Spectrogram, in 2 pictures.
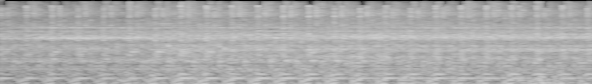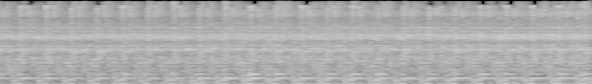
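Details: Rebuilt Thai RT single engine with cam, run at low rpm to test pull: even, strong thumping about four beats a second, steady rhythm; runs smoothly and healthy.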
